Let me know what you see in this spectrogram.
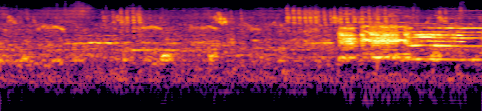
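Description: Birds chirping: scattered short chirps and quick trills, then a loud, drawn-out call about four seconds in that lasts over a second.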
